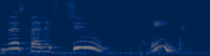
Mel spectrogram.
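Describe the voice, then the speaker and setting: A female-sounding voice uses a put-on character voice. It sits at a high pitch. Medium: read story.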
